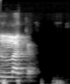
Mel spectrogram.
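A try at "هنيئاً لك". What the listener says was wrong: Ini ada panjangnya, ada huruf mat, jangan lupa.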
